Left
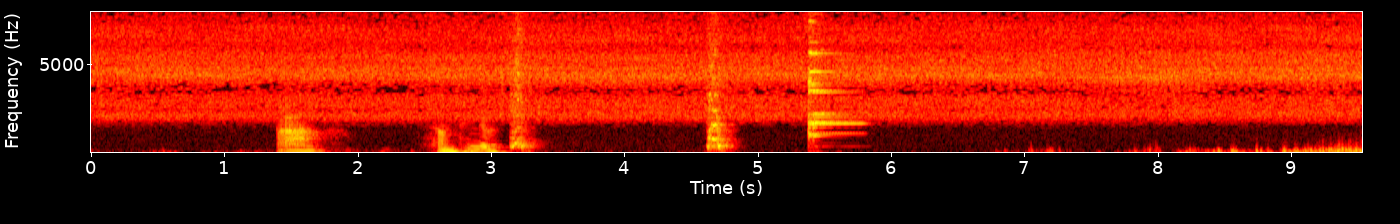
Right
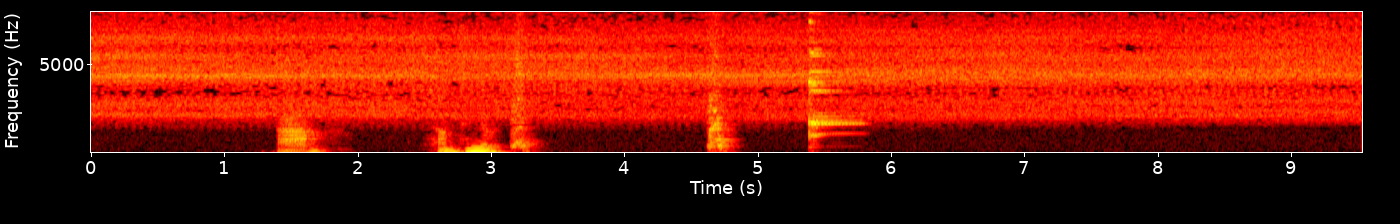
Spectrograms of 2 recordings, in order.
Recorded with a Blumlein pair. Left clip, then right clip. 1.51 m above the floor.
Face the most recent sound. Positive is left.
turn(degrees=40)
